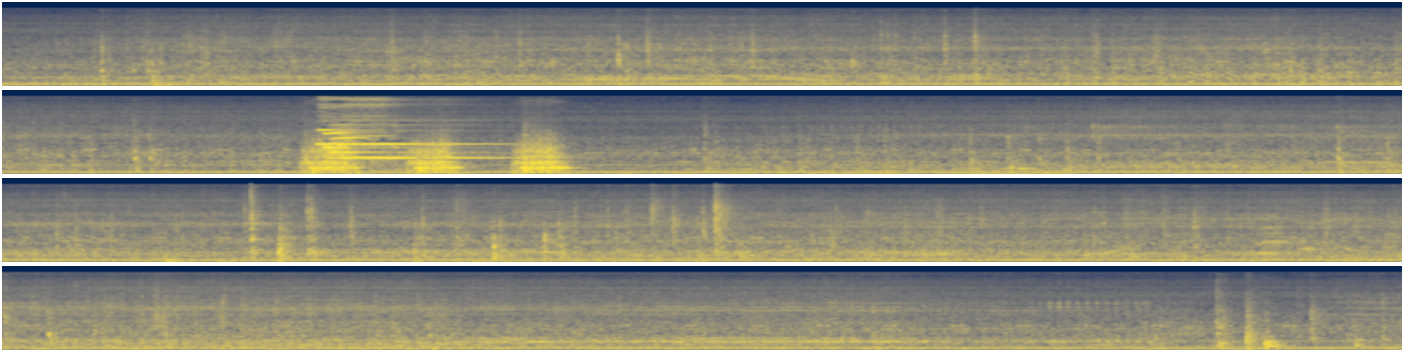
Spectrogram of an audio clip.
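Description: N-scale model train running on a small layout: a faint steady hum with light ticks as the locomotive moves cars along the track. About nine seconds in comes one short, loud, two-part pitched sound.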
